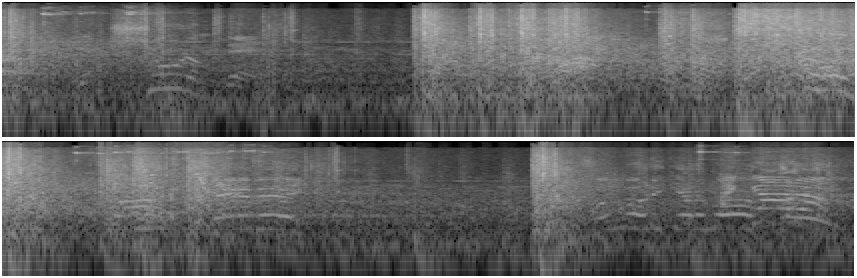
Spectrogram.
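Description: Gunfire in a Max Payne video game cutscene: a dense, loud burst of automatic fire and impacts through the middle, with a voice speaking before and after and another sharp shot near the end.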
